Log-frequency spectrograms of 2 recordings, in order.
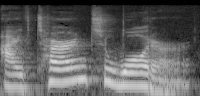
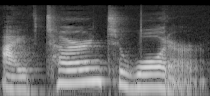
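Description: Both takes have the same delivery.

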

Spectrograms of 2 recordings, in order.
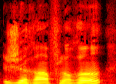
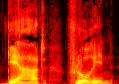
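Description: First: The name is pronounced with French sounds. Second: The name is pronounced with German sounds. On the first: The man is French. The speaker calls it right. "Höchstwahrscheinlich ist es ein Franzose, der wird dann ausgesprochen" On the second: The man is German. The speaker calls it wrong. "Das ist ein Deutscher und der heißt Gerhard Florin"

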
